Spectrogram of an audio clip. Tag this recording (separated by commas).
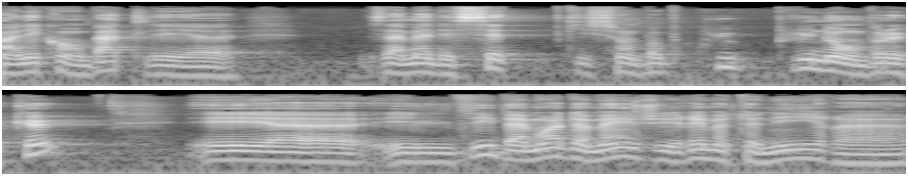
Speech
